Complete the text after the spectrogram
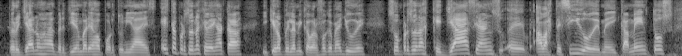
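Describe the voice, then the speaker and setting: Male field reporter, outdoor live news, measured questions, a touch high. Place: outdoors at a border bridge.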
